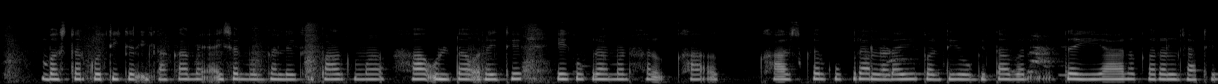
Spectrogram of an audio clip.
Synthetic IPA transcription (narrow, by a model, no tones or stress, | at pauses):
bəst̪əɾkot̪ikəɾʔɪ̰lakamḛʔə̰ɪsənmʊd̪ʱːalekʰəpãkmehəʔṵlʈaɾəit̪ʰeekukɾamenhʰ | kʰaskəɾkukɾaləɽaipɾət̪ijoɡt̪aəɾt̪əjaɾkəɾəld͡ʒat̪e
